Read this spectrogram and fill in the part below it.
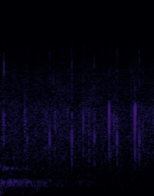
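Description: A church congregation claps sparsely during a sermon, a few faint, distant claps scattered over a low hum of the room.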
